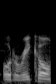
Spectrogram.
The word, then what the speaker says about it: Odorico: You can go to my personal page, which is Ted Odorico, and my last name is spelled O-D-O-R-I-C-O, on Facebook, LinkedIn, and my Twitter handle is Ted and Buck CEO.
